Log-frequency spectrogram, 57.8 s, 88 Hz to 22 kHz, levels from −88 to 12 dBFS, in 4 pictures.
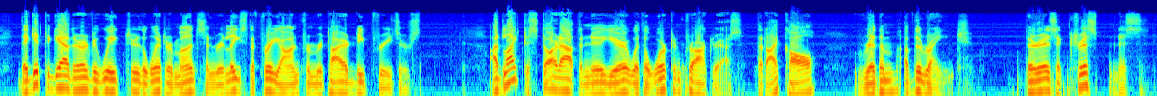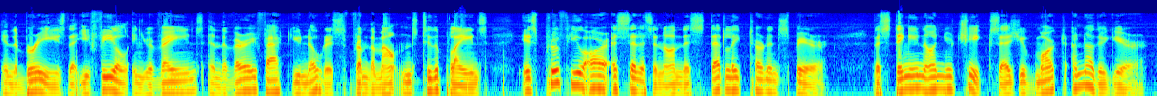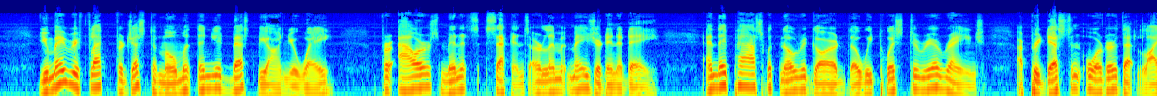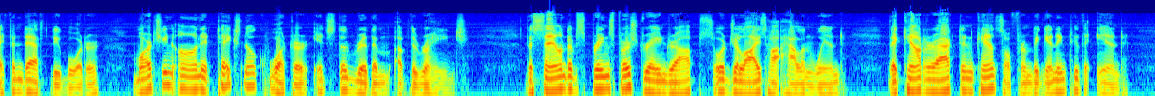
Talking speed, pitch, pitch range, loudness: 165 wpm, 110 Hz, 90-130 Hz, -14 LUFS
